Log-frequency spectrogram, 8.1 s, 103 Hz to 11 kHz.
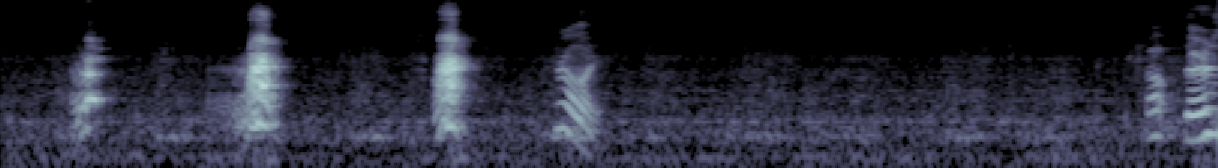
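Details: Domestic dog having a talkative day, 19 September 2010, barking in an uneven series: three sharp barks, then a drawn-out, sliding whine-like yelp, then more barking, while its owner chats to it.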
